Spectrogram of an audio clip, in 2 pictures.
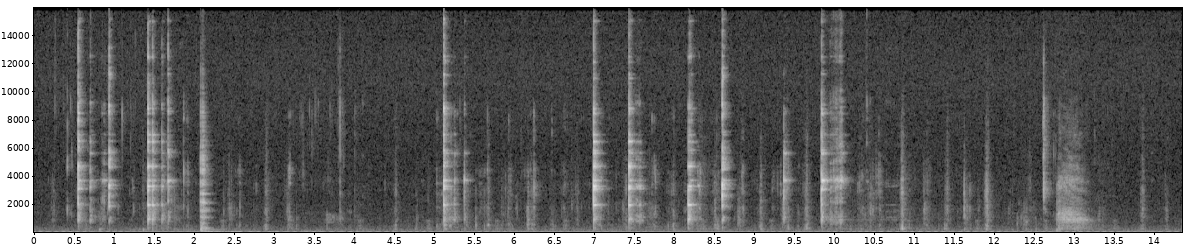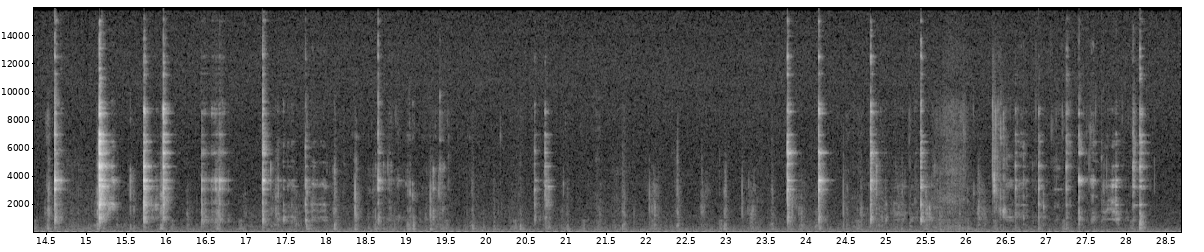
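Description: Metal spoon clicking and clinking against a ceramic plate in quick runs of taps as fried rice is scooped up, with quiet chewing between the runs.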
